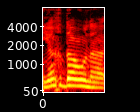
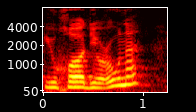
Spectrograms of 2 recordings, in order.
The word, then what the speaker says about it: يُخَادِعُونَ: То есть в оригинале Джалалейна пишется, сейчас поясним, не «яхдауна», а читается как «юхадиуна إِلَّا أَنفُسَهُمْ».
